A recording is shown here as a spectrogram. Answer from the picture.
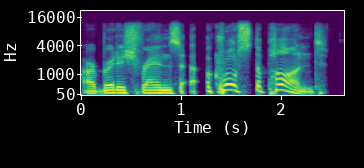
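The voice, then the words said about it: Poor put-on British accent. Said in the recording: “terrible British accent right there as I just tried to do that”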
